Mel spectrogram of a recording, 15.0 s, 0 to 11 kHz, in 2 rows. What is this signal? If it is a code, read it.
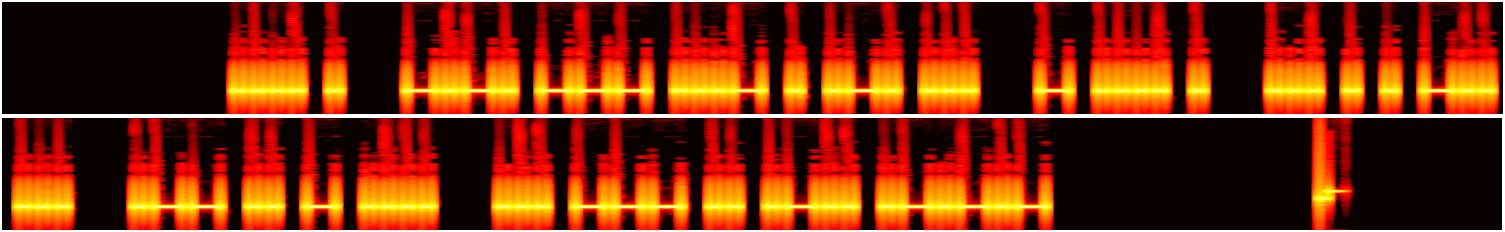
Morse code, heard as a keyed tone, about 25 wpm, 700 Hz. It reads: HE COVERS THE SEEDS WITH SOIL.
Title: Easy Phrases 25wpm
